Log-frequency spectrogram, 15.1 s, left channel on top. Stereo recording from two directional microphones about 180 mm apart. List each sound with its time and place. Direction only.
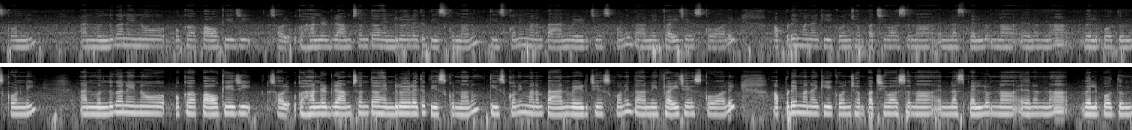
0.0 s a woman's voice: 60° right (ahead or behind)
